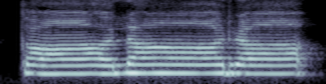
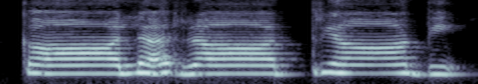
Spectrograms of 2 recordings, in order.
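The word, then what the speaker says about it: कालरात्र्यादि: this particular verse 1101 we should not प्रोलोंगेट unnecessarily काला रा इट्स not correct काल रात्र्यादि the only अप्रोप्रियट pronunciation like not very long not very short should be observed then the third मोस्टेंट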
